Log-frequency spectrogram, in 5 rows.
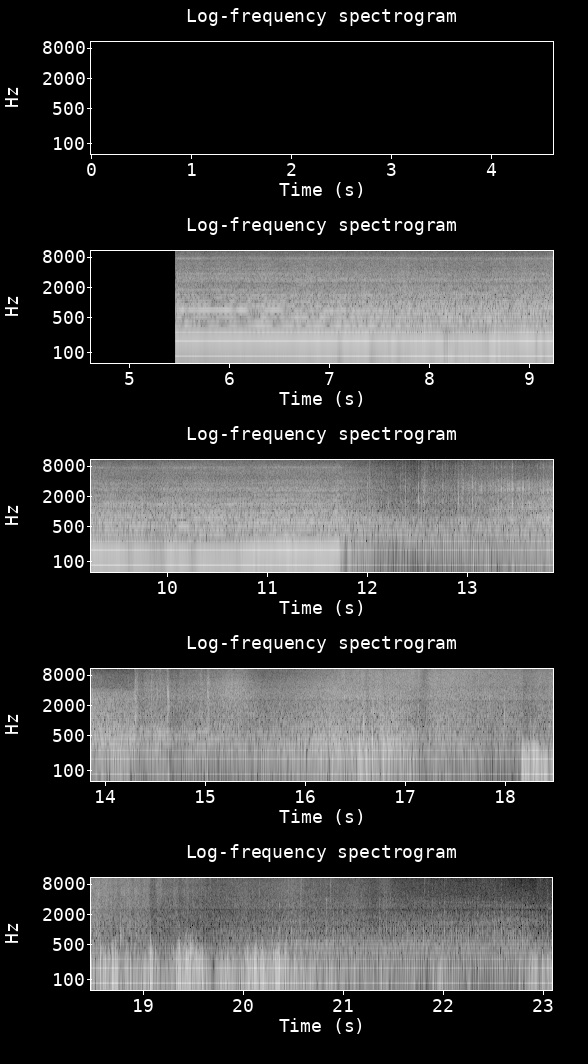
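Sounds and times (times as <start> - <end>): chainsaw cutting: 5.5 - 23.0
crackling and rustling with snaps: 12.3 - 15.5.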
